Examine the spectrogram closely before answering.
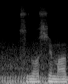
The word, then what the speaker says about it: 角島: 角島で読み方合ってた。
